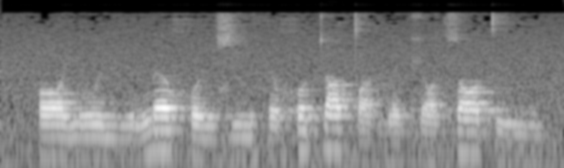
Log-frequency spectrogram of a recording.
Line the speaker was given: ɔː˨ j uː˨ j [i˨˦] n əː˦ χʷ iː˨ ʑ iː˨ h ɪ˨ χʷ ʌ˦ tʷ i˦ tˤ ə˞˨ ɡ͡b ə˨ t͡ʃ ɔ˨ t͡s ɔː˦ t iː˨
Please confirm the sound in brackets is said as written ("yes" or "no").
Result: no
